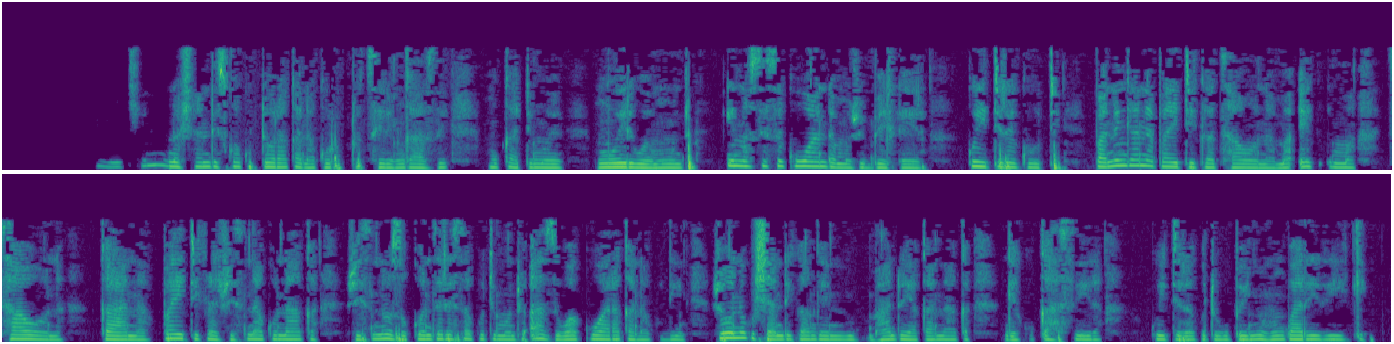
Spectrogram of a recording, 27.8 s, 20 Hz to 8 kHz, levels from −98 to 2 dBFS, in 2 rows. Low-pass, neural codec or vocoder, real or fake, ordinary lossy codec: 7.2 kHz; none; real; MP3, 24 kbps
